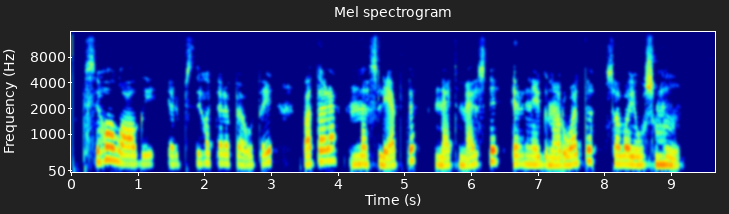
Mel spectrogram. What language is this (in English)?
Lithuanian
